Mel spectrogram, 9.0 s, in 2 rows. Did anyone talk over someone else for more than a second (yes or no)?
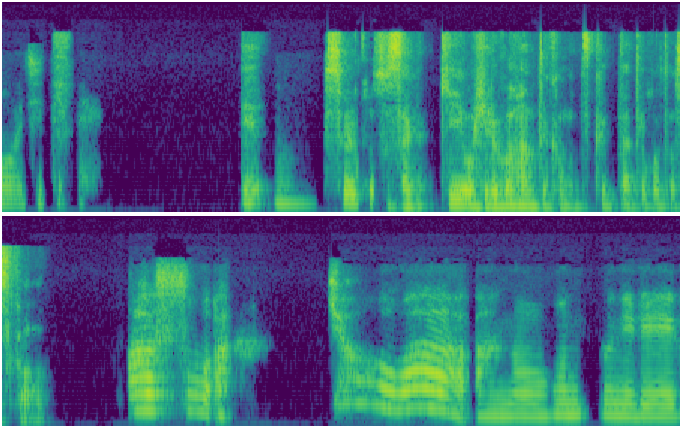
no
